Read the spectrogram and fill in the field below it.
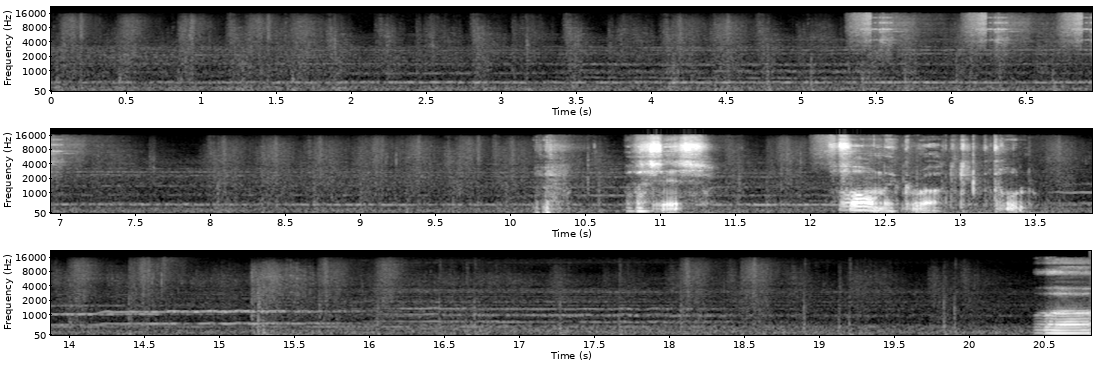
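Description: Footsteps crunch on grass and stone.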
